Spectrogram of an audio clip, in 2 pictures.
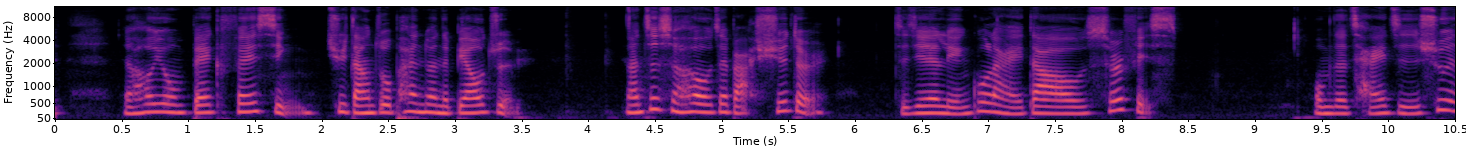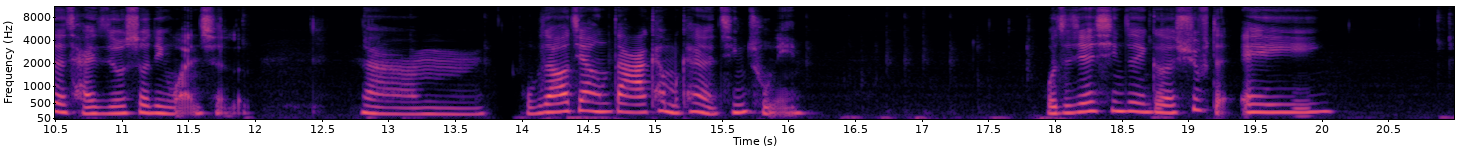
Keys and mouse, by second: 3.7 middle click, 6.2-11.6 drag, 12.0 click, 13.1 middle click, 13.9 shift+middle click, 14.3 Tab, 14.6-16.1 middle drag, 16.7 middle drag, 17.0 middle drag, 20.8 click.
